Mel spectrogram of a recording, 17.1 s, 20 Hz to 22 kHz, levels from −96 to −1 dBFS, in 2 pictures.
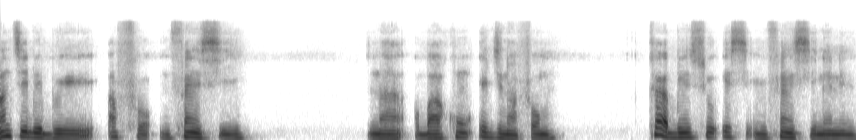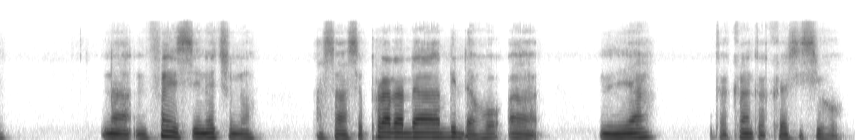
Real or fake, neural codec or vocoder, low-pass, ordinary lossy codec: fake; autoencoder, 48 kHz, 32 numbers a frame, DAC-VAE, trained on Japanese speech; 10.8 kHz; Opus, 16 kbps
